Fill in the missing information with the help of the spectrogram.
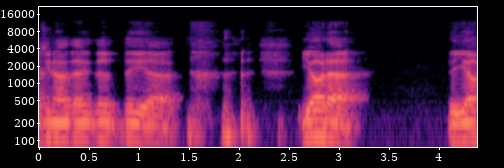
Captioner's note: laughs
